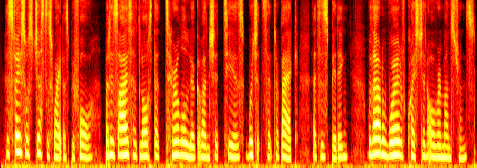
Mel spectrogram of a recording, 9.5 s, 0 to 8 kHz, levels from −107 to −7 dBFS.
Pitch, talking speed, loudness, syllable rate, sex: 215 Hz, 215 wpm, -19 LUFS, 5.6 syllables/s, female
